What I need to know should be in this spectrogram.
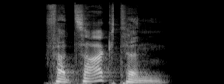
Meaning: inflection of verzagen: 1. first/third-person plural preterite 2. first/third-person plural subjunctive II
- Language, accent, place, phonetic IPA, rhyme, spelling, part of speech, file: German, Germany, Berlin, [fɛɐ̯ˈt͡saːktn̩], -aːktn̩, verzagten, adjective / verb, De-verzagten.ogg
